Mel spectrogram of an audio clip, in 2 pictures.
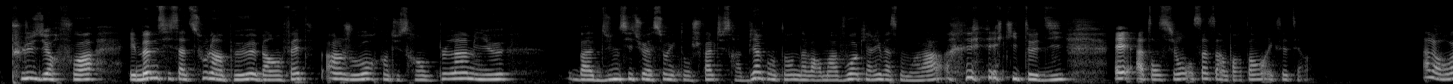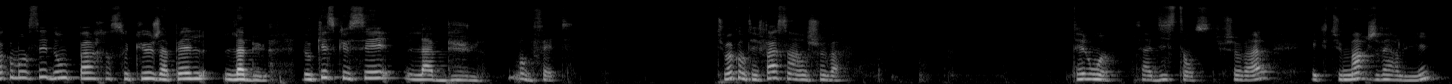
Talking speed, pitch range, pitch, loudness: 190 wpm, 215-265 Hz, 235 Hz, -29 LUFS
